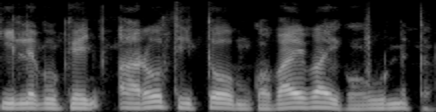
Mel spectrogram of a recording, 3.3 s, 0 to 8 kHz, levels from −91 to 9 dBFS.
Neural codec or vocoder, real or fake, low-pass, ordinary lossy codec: codec, 16 kHz, 6 kbps, DAC; fake; none; none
